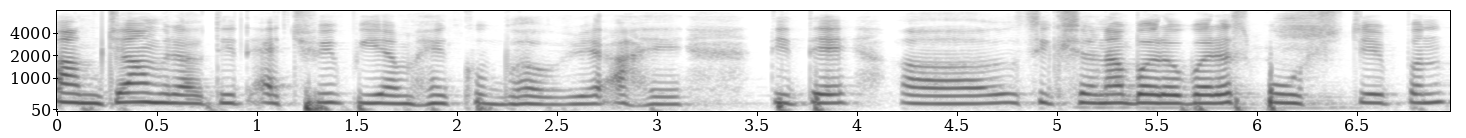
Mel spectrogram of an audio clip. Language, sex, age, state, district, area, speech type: Marathi, female, 18-30, Maharashtra, Amravati, urban, spontaneous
